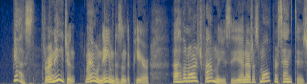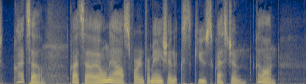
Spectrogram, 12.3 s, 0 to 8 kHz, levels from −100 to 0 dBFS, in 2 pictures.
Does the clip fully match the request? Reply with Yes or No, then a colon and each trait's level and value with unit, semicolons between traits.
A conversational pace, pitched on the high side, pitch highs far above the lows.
Yes: average, 165 wpm; high, 200 Hz; wide, 8.3 semitones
